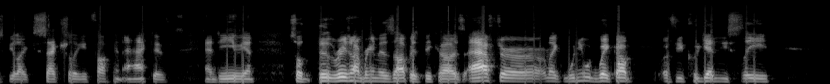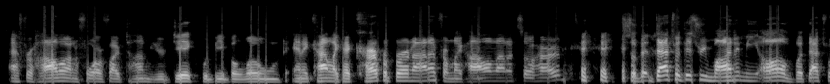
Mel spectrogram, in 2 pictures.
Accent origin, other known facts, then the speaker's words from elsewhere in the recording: Waterford, Nova Scotia, Canada; moved away as an adult; also born or lived in Alberta; now in Vancouver, Canada; I'm from the Waterford, Cape Breton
